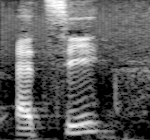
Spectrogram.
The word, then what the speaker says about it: etc: can in UNIX speak we pronounce that as Etsy just like that with that website maybe that's where they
